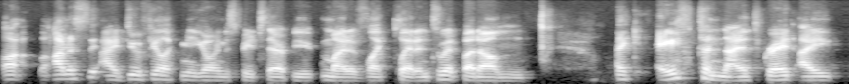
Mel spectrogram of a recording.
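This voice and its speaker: Young male guest, lowish voice, stutters and repeats words, loose casual chat. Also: a little fast, fairly bright tone. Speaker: podcast guest. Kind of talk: casual conversation.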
